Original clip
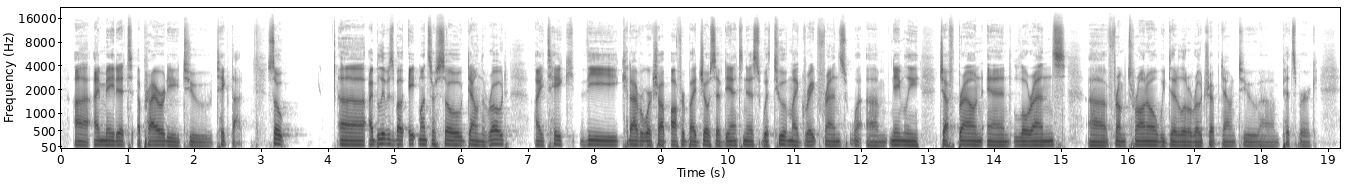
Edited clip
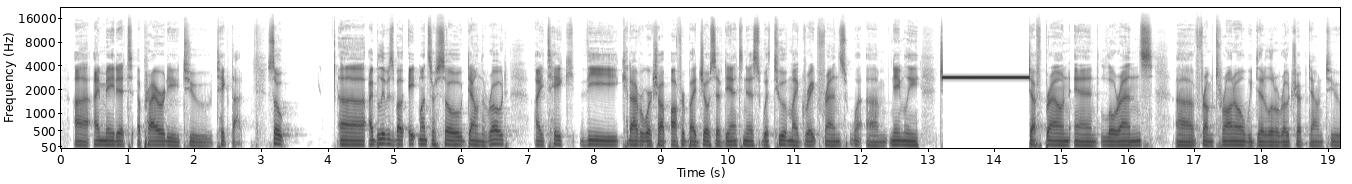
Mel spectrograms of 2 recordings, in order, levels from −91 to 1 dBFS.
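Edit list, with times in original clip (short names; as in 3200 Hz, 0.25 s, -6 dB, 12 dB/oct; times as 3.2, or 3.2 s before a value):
13.21 add tone 2850 Hz -16 dBFS 1.31 s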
